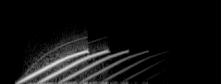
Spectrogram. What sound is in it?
zoom up 2 (slower delay)
A brief rising tone with added delay. This is the second version of this effect, with a slower delay speed. A very "Astroboy"-esque style effect.
zoom, sci-fi, delay, warp, space, science-fiction, echo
